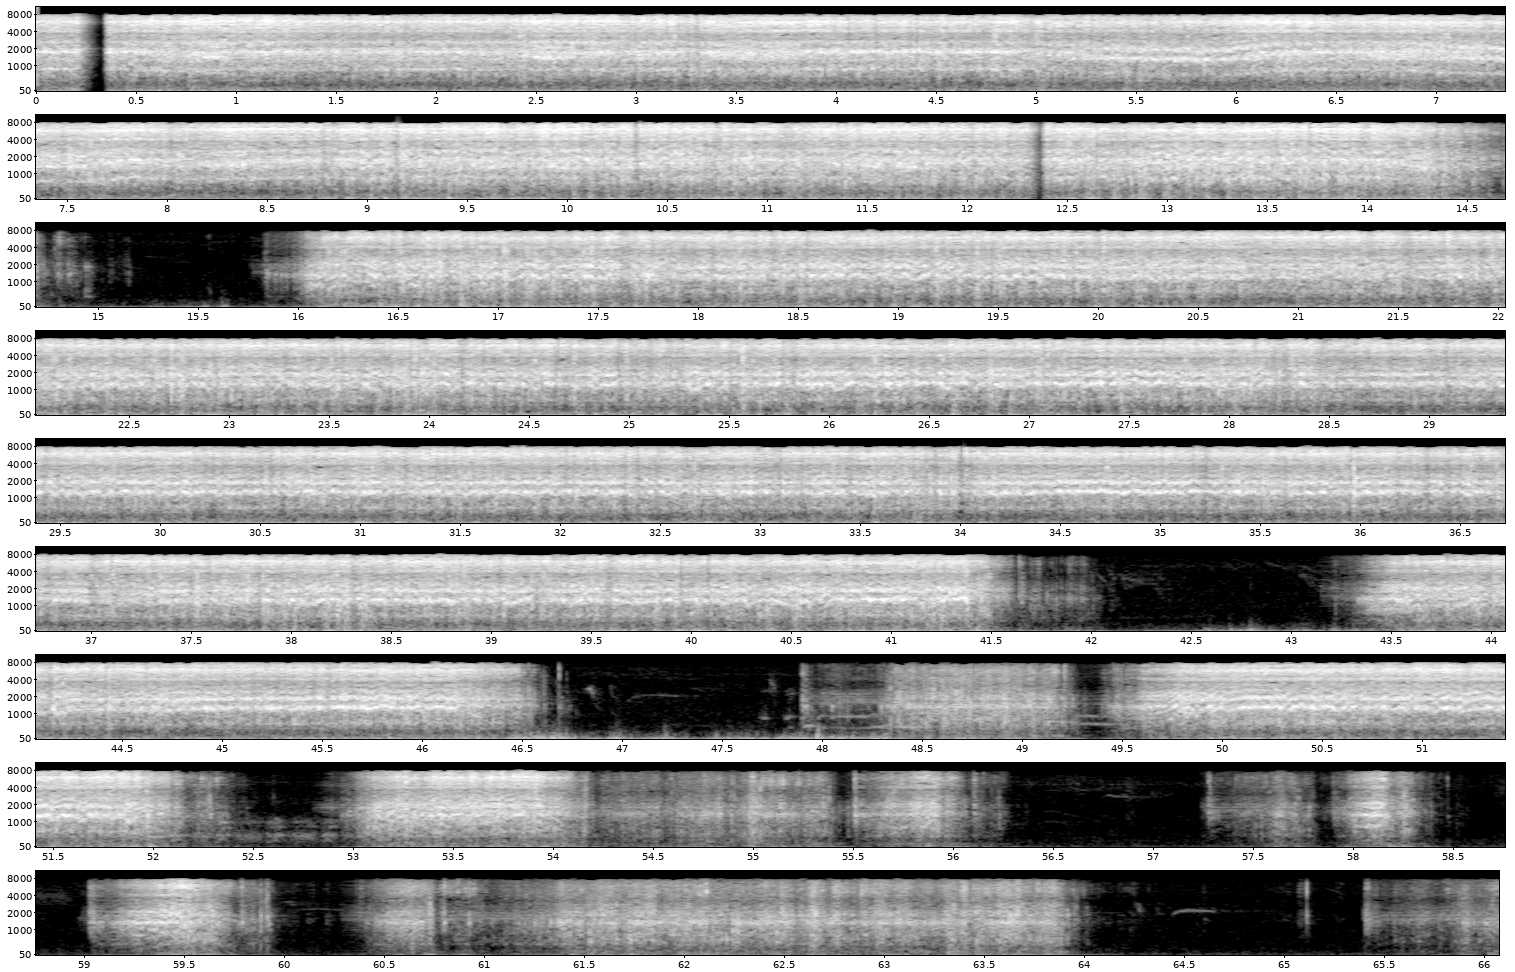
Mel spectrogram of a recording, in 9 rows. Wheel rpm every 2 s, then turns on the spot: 230, 220, 210, 200, 210, 220, 220, 50, 150, 160, 160, 160, 160, 160, 160, 160, 170, 160, 160, 160, 110, 40, 160, 30, 40, 140, 70, 30, 10, 20, 20, 30, 10.
46-48 54-56 60-64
